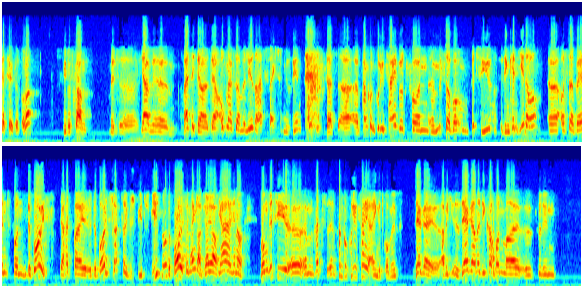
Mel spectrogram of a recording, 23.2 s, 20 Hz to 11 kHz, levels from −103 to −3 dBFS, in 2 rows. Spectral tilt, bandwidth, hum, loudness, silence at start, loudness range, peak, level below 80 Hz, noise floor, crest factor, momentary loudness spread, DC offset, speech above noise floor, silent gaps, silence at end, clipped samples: -3 dB/octave; 7.8 kHz; none; -21 LUFS; 0 s; 3 LU; -4 dBFS; -60 dBFS; -53 dBFS; 18 dB; 10 LU; under 0.1%; 32 dB; none; 0.55 s; under 0.1%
